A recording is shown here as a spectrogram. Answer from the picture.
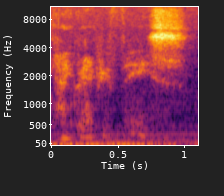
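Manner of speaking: unvoiced, very soft whisper.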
